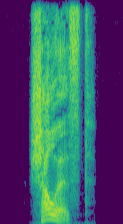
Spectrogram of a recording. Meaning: second-person singular subjunctive I of schauen
- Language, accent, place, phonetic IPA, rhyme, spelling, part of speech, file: German, Germany, Berlin, [ˈʃaʊ̯əst], -aʊ̯əst, schauest, verb, De-schauest.ogg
